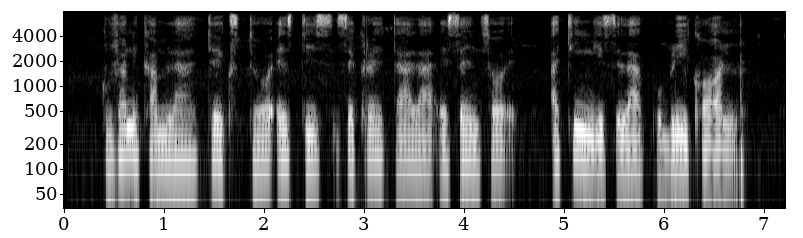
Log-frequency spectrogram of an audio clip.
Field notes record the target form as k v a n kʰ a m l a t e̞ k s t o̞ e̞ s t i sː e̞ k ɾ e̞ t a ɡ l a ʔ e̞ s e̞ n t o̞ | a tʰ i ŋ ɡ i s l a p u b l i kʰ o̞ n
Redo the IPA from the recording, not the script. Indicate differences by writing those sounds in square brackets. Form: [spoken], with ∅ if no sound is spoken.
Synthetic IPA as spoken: k v a n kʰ a m l a t e̞ k s t o̞ e̞ s t i sː e̞ k ɾ e̞ t a [∅] l a ʔ e̞ s e̞ n [t͡s] o̞ | a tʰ i ŋ ɡ i s l a p u b l i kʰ o̞ n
